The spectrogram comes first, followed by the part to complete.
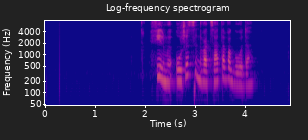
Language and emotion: Russian, neutral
